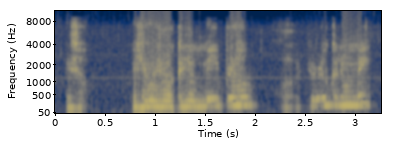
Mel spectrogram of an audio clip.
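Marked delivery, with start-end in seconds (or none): 0.8-2.0 mock tough taunt. Taunting an Enderman. 2.3-3.2 mock tough taunt. Taunting an Enderman again.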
